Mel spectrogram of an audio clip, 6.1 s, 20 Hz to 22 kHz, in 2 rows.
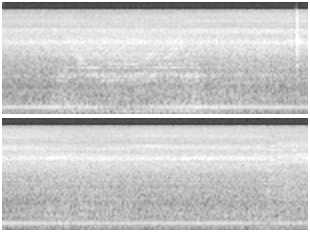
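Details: Old Hoover vacuum with a gasketed wand, owned since about 2007–2008; the motor was never or barely lubricated, with nothing done in over a decade. A quiet, steady hum with rushing air and no rattle or grinding; normal smooth running.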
